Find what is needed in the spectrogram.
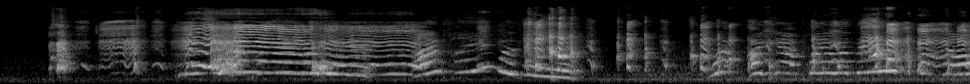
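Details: Baby daughter cries when her cat toy is taken away: she bursts into a wailing cry that rises and falls, breaking into sobbing, with adult voices nearby; ordinary upset infant crying.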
